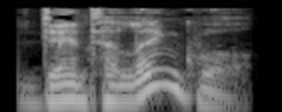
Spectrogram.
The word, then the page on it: dentilingual: British English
